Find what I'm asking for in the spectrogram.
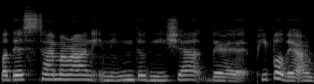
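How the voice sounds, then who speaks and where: The woman's pitch varies in an ordinary way as she keeps a moderate tempo. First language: not Korean (trilingual). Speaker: podcast guest. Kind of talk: casual chat.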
